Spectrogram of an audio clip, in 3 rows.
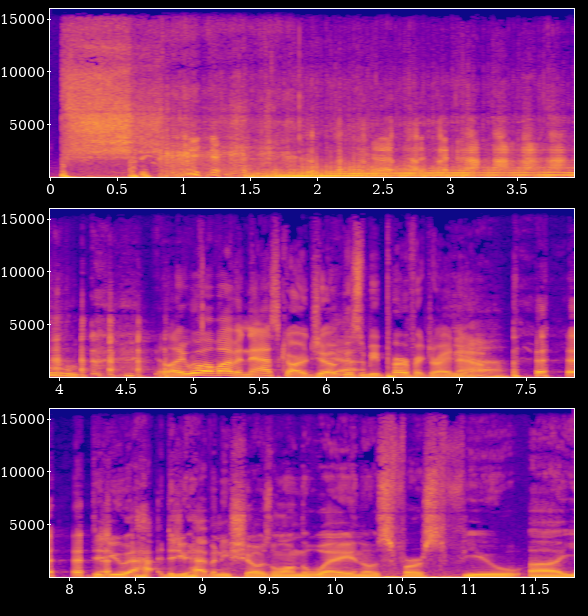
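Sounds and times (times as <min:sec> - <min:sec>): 
laughter: 0:00.6 - 0:05.1, 0:07.0 - 0:08.5
speech: 0:00.7 - 0:11.7
person vocally imitating a passing bus: 0:01.2 - 0:04.2.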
